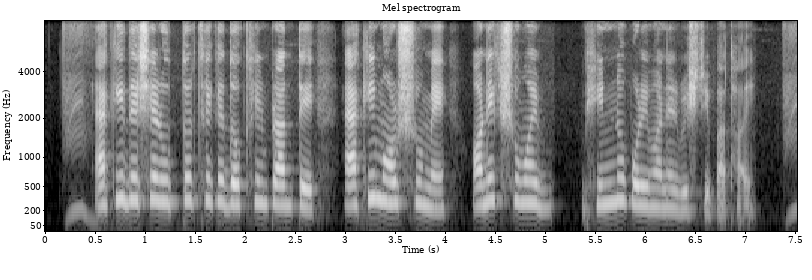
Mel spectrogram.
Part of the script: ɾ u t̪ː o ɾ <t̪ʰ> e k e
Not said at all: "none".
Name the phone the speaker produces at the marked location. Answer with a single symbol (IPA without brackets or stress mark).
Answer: t̪ʰ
